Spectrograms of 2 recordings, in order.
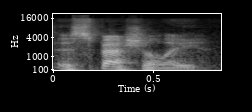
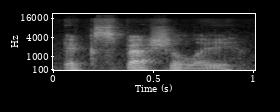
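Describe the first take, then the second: First: The word begins with an 'es' sound. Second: The word begins with an 'ex' sound. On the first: The speaker calls it right. "When I try and um, over enunciate" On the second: The speaker calls it wrong. "all of my life I've said especially"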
